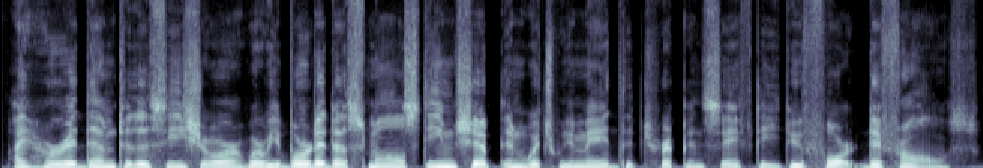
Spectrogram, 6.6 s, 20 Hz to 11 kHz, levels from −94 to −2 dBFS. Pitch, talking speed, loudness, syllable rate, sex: 165 Hz, 220 wpm, -16 LUFS, 5.3 syllables/s, male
